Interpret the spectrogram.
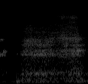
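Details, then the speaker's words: A brief, harsh snorting burst from a small female dog with a tracheal problem, treated with hydrocodone pills. The honking cough of tracheal collapse was first mistaken for a hairball. "sorry can you hear my dog coughing in the background I thought that was a hairball or something"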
